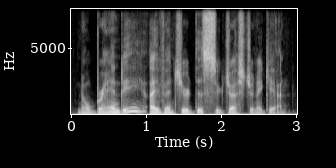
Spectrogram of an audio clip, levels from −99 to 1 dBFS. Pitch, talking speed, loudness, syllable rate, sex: 115 Hz, 140 wpm, -19 LUFS, 5.1 syllables/s, male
